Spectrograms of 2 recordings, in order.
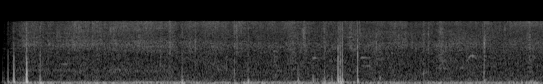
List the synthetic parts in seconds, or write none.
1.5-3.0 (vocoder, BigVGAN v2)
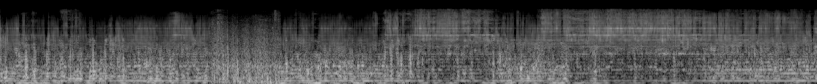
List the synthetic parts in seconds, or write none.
0.0-2.1 (vocoder, BigVGAN v2); 2.8-8.2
